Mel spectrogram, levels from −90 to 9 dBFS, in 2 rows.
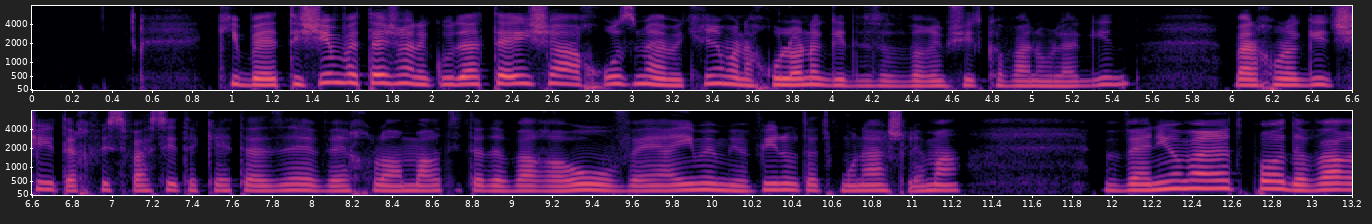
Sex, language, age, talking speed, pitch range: female, Hebrew, 20-39, 160 wpm, 185-225 Hz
